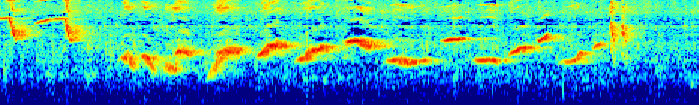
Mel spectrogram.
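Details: A spoiled pet white-rumped shama in full, continuous song while seeking company: dense, varied phrases of looping whistles, chirps and high sharp notes, delivered in rapid succession with hardly a pause.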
